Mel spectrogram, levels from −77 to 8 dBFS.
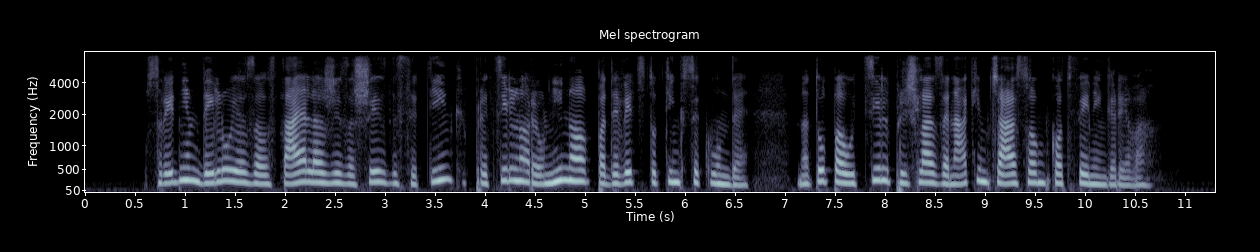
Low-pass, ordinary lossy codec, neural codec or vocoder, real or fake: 7.2 kHz; AAC, 48 kbps; codec, 44.1 kHz, 7.8 kbps, Pupu-Codec; fake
